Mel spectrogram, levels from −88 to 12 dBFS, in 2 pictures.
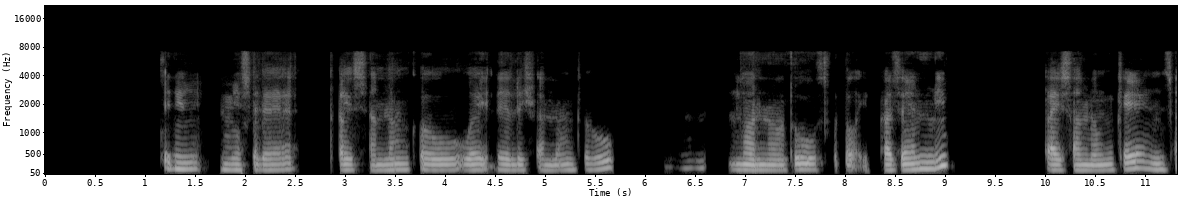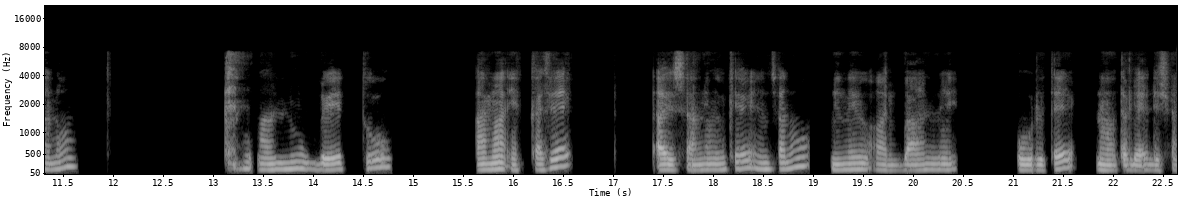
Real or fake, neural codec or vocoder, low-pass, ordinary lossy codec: fake; codec, 16 kHz in and 24 kHz out, 1.1 kbps, FireRedTTS-2 codec; 7.2 kHz; MP3, 64 kbps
